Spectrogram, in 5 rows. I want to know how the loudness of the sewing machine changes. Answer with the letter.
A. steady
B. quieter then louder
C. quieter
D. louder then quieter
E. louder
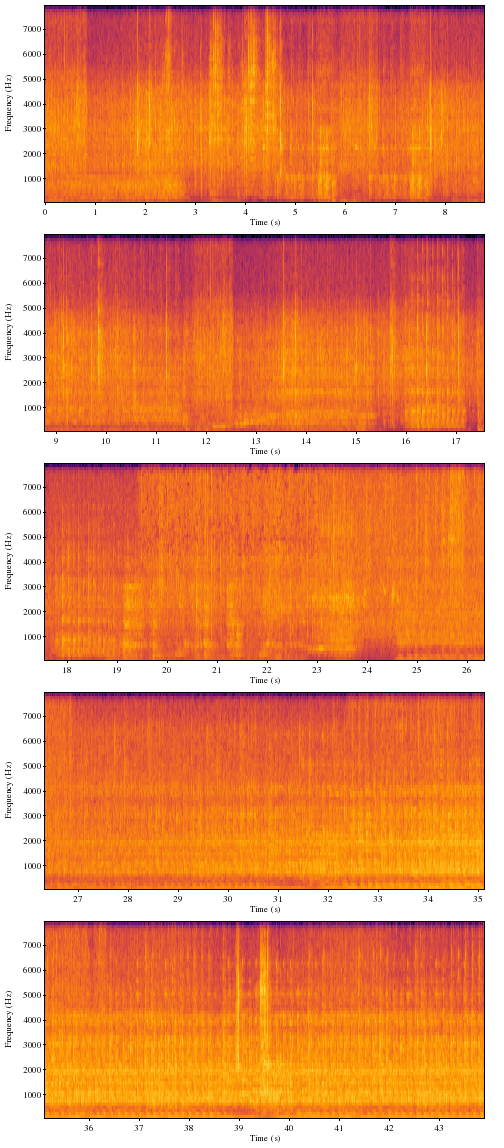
E.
